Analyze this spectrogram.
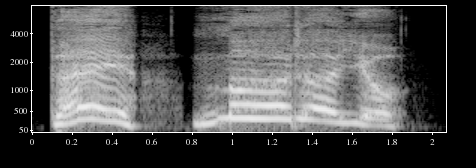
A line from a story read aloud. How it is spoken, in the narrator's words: Lord Omnichrome shouted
